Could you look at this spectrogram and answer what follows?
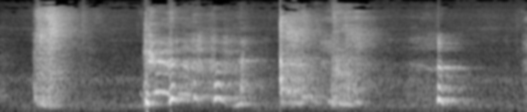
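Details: Four sharp, explosive sneeze-like bursts with a brief voiced catch, about a second apart, spoken "a chew" sneezing.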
